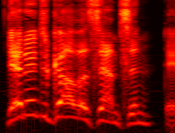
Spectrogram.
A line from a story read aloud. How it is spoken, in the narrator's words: Davies shouted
